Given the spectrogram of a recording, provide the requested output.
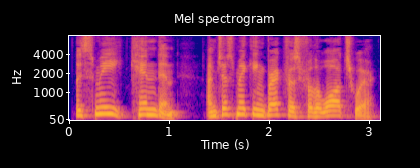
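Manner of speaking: high-pitched call to the next room. Acted. Kindon answers the Harper in the next room, calling out. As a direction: call back to reassure someone out of sight.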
